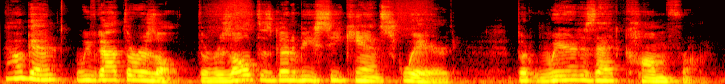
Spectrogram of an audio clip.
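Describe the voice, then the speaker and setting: A math instructor delivering a recorded calculus lecture in a mellow, warm voice. The teacher talks plainly and directly to students, explaining each step with patience and leaning on key words to make them stick. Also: mid-range voice, expressive, moderate pace. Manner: plain conversational teaching, speaks straight to students.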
